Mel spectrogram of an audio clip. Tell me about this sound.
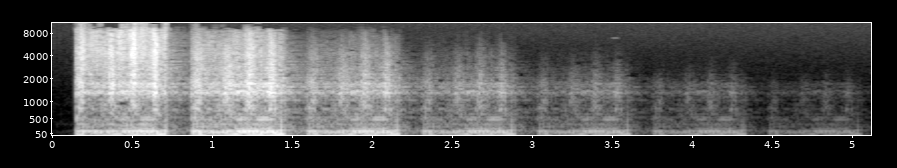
washer machine with efffect
I put some reeverb effect on washer machine
machine, reeverb, washer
